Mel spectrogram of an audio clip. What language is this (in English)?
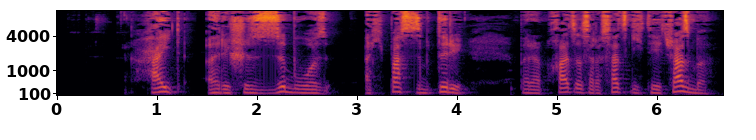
Abkhazian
